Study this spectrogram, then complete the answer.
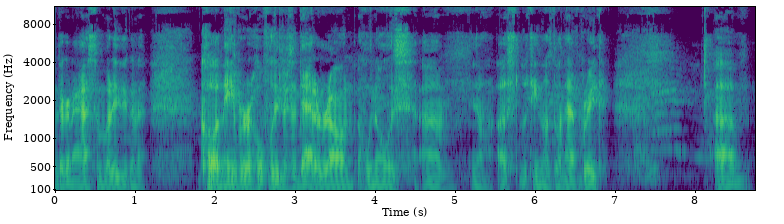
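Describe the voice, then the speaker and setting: A middle-aged man from Peru, talking to camera in a casual, earnest, reflective monologue. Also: sits low. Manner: earnest, reflective, thinking aloud. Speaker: vlogger.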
